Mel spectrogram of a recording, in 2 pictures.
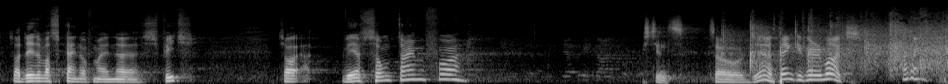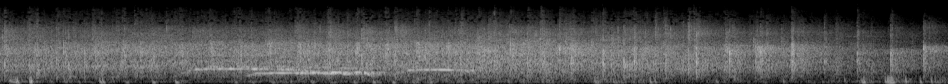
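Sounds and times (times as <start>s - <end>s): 
speech: 0.1s - 2.0s, 2.8s - 4.8s, 6.4s - 9.8s
audience applause: 7.2s - 18.9s.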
